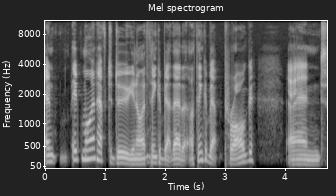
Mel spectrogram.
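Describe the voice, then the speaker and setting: In an Australian accent, a man speaks with lively intonation and a dark, mellow tone. The sound is dry and close, with no echo. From Brisbane, Australia. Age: 60s. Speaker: music lecturer and producer. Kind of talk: casual interview. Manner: hesitant, many fillers.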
